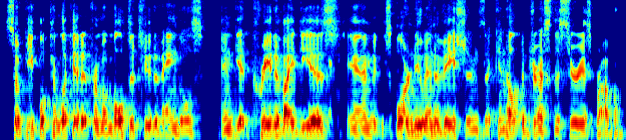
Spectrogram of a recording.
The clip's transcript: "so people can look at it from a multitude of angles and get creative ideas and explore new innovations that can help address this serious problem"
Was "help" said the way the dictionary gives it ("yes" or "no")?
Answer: yes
